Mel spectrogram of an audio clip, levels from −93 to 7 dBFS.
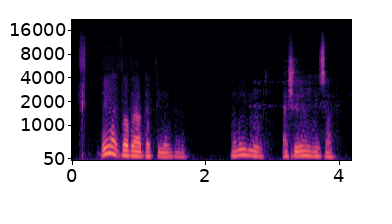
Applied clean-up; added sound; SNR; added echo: neural mask model DeepFilterNet 3.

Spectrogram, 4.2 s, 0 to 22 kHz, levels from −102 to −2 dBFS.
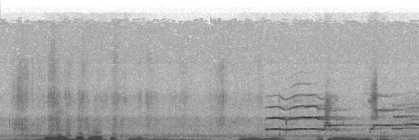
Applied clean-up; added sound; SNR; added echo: none; Bird; -3 dB; none.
